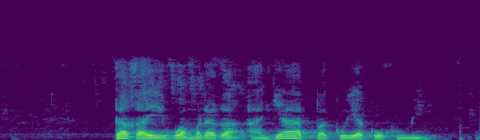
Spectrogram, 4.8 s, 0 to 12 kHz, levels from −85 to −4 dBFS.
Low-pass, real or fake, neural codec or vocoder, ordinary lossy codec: 7.2 kHz; real; none; AAC, 48 kbps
